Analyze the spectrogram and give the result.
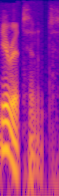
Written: Irritant

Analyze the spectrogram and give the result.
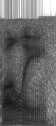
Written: Volleys

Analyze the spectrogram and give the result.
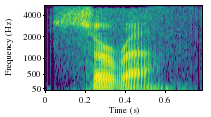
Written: Surah

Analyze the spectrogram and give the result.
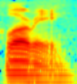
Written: Glorying

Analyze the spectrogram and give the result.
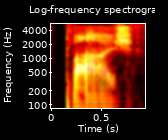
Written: Plage

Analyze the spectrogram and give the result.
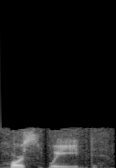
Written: Horseweed

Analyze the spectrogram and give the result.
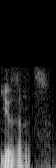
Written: Usance

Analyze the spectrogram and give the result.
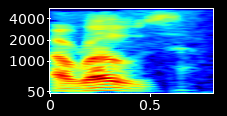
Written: Arose

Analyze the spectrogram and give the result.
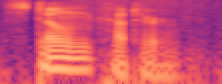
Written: Stonecutting

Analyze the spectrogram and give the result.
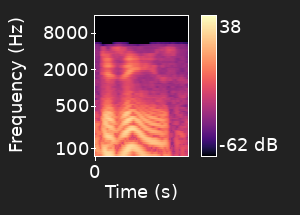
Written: Diseasing

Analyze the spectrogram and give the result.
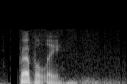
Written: Reveille

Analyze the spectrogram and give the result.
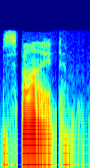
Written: Spied

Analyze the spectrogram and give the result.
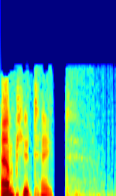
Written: Amputator

